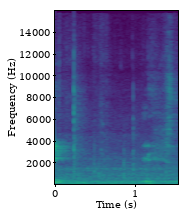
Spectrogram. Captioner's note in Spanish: Plástico arrugándose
